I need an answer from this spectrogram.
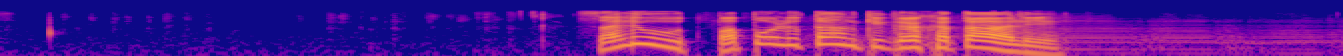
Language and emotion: Russian, positive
